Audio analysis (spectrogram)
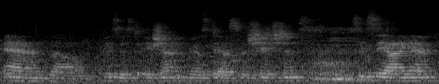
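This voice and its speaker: A middle-aged woman from Taiwan giving an informal talk to a student group, speaking in halting phrases that often restart. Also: low-pitched, flat delivery. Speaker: guest speaker. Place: lecture room. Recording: very echoey room, mic far off, background noise.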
